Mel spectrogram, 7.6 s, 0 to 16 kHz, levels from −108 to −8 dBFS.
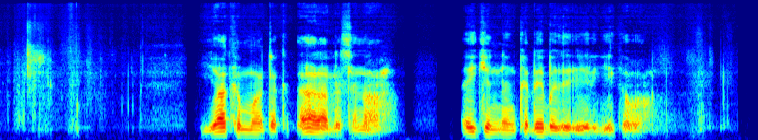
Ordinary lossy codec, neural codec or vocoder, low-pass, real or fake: none; vocoder, 44.1 kHz, 128 mel bands, Pupu-Vocoder; 14.4 kHz; fake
